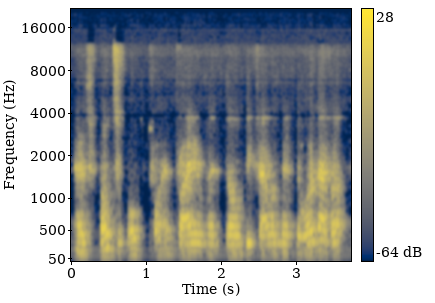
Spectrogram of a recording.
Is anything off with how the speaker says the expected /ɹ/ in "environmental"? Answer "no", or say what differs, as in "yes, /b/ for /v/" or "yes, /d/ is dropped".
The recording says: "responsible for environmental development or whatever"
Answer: yes, /ɹ/ is dropped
